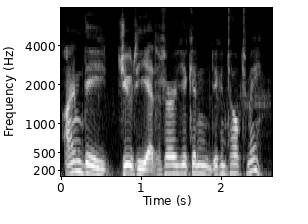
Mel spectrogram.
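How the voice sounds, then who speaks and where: An actor playing a smug, scheming, evasive newspaper rival in a radio drama. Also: male voice, medium pitch, fairly quick, a little hiss or hum, close to an everyday voice. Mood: glib, reassuring. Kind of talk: naturalistic radio drama acting.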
